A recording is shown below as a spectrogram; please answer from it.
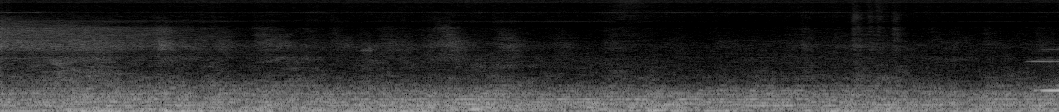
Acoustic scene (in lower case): elevator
